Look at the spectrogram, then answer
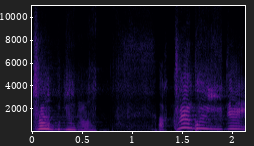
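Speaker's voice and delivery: acted anger through clenched teeth. Retelling keeping it together while mad at someone in a restaurant: retelling talking through teeth. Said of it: "I'm talking to him through my teeth".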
